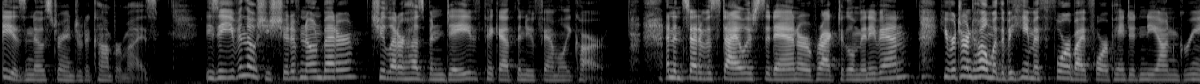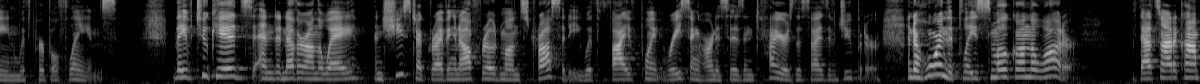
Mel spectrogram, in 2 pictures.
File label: voice over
